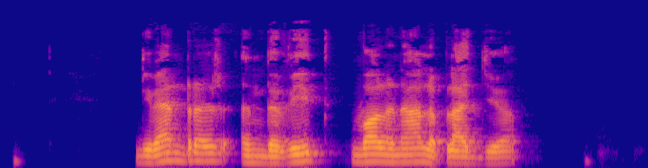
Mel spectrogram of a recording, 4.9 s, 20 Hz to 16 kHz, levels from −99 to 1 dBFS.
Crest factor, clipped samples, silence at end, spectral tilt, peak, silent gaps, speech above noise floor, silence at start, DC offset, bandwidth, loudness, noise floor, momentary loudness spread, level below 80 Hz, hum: 20 dB; under 0.1%; 1 s; -6 dB/octave; -8 dBFS; none; 61 dB; 1 s; under 0.1%; 11 kHz; -26 LUFS; -86 dBFS; 10 LU; -64 dBFS; none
